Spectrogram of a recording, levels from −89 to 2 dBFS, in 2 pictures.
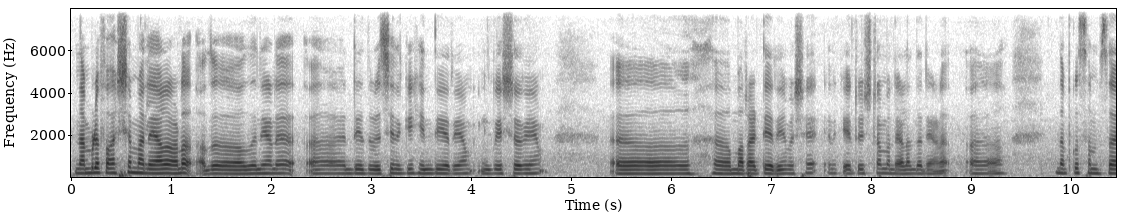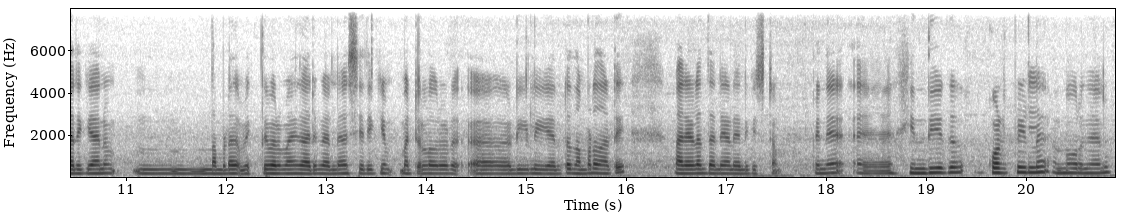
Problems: none marked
